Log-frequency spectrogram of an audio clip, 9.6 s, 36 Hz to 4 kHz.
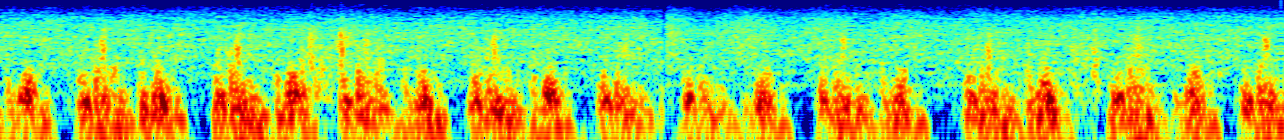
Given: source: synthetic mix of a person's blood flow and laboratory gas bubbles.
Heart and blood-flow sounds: Doppler ultrasound of blood flow; precordium
2.25-2.92 s: bubbles
From the record:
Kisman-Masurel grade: 212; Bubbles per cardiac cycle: several, 3 to 8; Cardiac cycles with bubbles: 1 to 10%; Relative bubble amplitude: moderate (0.250 to 0.450); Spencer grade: 1 (occasional bubble signal discernible with the cardiac motion signal, with majority of cardiac periods free of bubbles); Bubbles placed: anywhere in the cardiac cycle

